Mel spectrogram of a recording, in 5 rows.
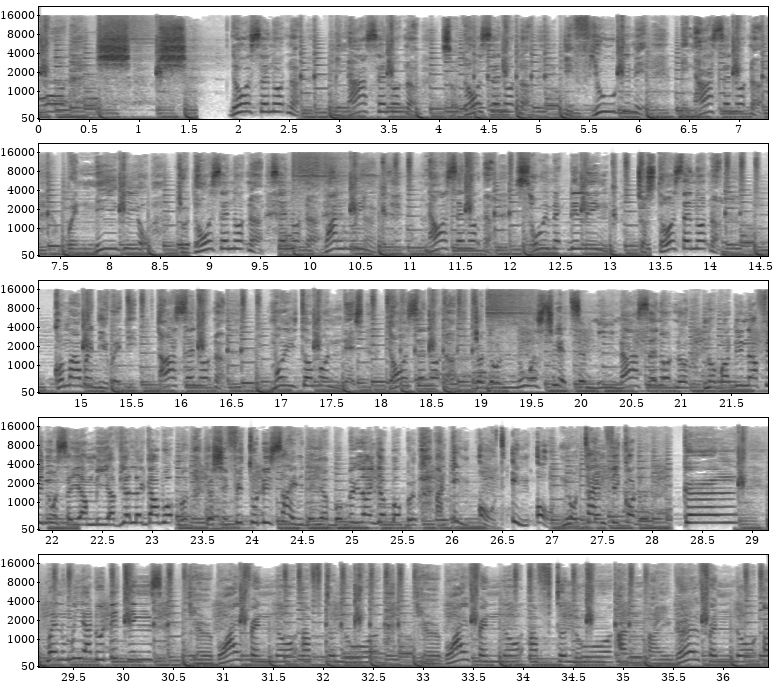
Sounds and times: Music: 0.0s - 36.4s.

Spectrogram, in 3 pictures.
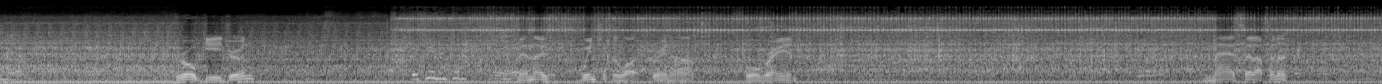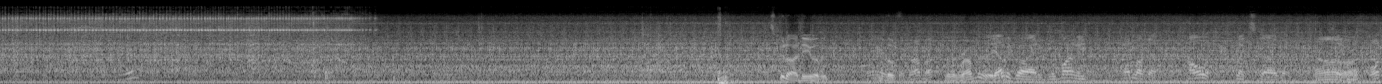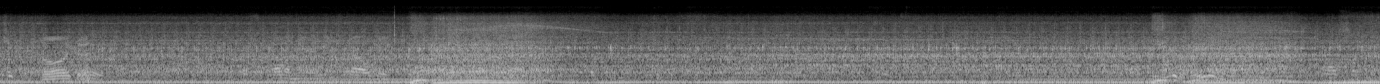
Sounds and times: Speech: 0.0s - 0.3s, 1.7s - 2.6s, 4.1s - 8.8s, 11.4s - 13.4s, 21.5s - 28.8s, 30.1s - 31.7s, 39.2s - 40.0s, 40.8s - 41.4s
Truck: 0.0s - 41.4s.

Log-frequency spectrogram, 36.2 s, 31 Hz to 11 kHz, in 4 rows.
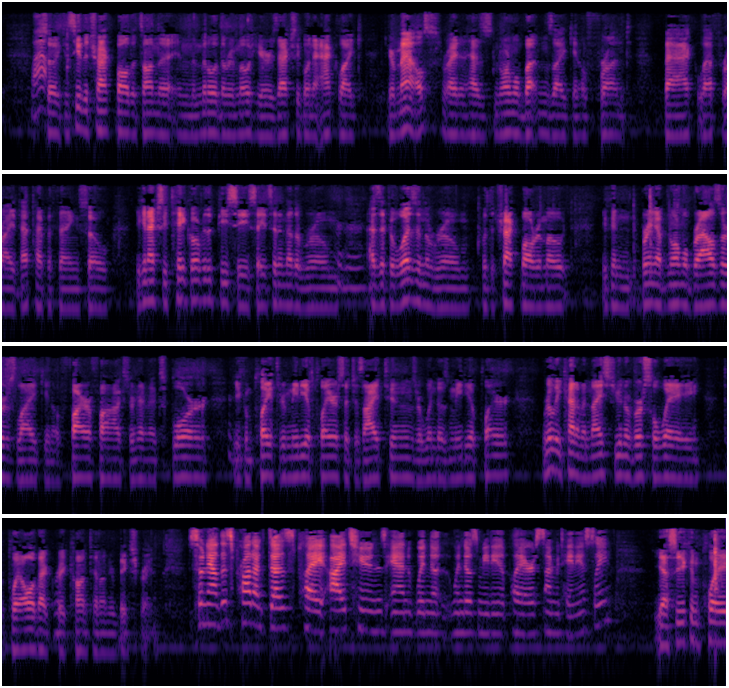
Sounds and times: Speech: 0.4s - 34.8s, 35.4s - 36.2s.

